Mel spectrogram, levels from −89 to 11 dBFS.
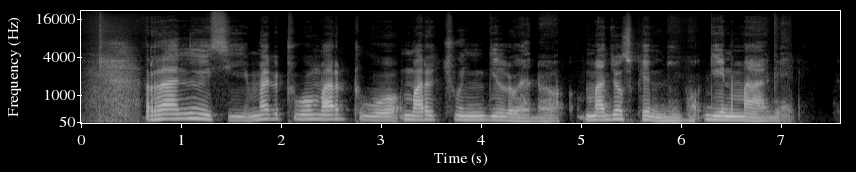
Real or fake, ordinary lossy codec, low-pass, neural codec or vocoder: fake; none; none; codec, 44.1 kHz, 3.4 kbps, Pupu-Codec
